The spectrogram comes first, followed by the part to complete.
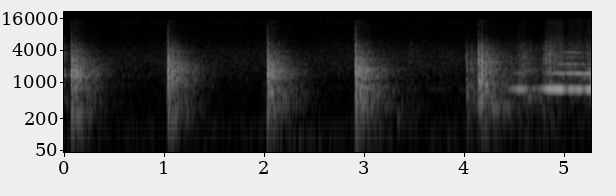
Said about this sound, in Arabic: الباب اهو الباب الاخراني وادي الاربع حلقات اما خبط عليه اربع خبطات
